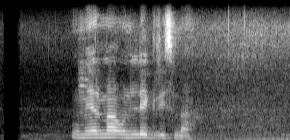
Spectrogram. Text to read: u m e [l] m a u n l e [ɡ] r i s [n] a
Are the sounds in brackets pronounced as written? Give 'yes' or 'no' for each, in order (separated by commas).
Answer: no, yes, no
